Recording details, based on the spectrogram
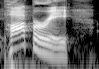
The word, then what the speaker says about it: potpourri: This next one, make scented potpourri. Oh, I love... – You Poppery. Still said it wrong. – He's still saying it wrong.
